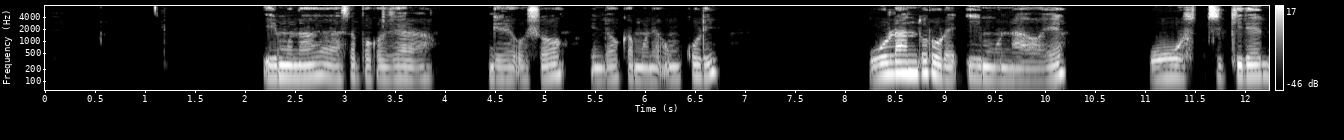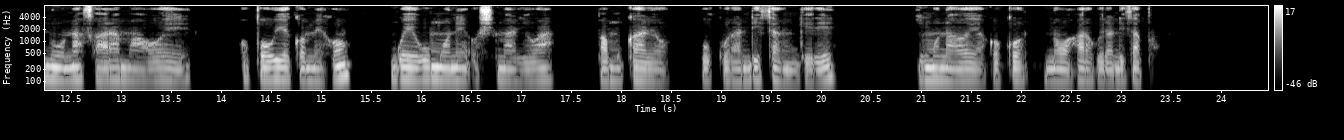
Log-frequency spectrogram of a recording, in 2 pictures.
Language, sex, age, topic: Oshiwambo, male, 25-35, finance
